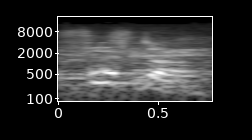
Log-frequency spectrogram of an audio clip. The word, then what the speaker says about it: Sjöström: En Amérique, on l'appelait Sistor. En Amérique. Moi, je voudrais retrouver la prononciation suédoise.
